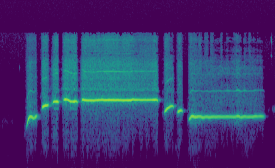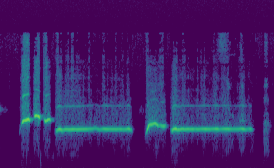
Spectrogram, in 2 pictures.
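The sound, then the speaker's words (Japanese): A person whistles an imitation of the background music played in the cool scenes of a hospital drama: a short melody with quick rising grace notes leading into long sustained tones that step down in pitch across several phrases, clear with no talking. “口笛吹くんですかそれ。”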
